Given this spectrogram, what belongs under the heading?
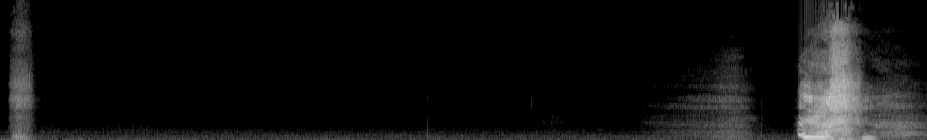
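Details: Woman's sneeze induced by chhinkni sneezing powder, stifled until it can't be held: long silence, a brief catching inhale, then one loud explosive sneeze with a trailing breath.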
